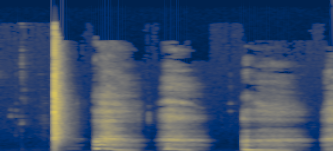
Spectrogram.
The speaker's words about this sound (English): I love it when you slap my ass. It makes me feel so bad. Do it again, baby.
